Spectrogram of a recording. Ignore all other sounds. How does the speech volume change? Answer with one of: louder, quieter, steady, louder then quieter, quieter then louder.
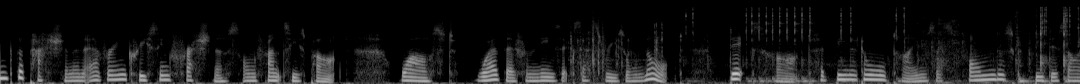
steady.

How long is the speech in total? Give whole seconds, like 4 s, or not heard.
11 s.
